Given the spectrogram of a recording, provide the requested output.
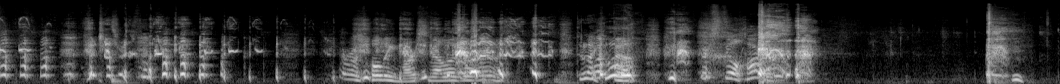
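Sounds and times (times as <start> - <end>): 
laughter: 0.0 - 7.5
person coughing with a rough throaty rasp: 0.9 - 1.7, 7.5 - 8.3, 9.8 - 10.4
speech: 3.6 - 5.2, 10.1 - 10.4.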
